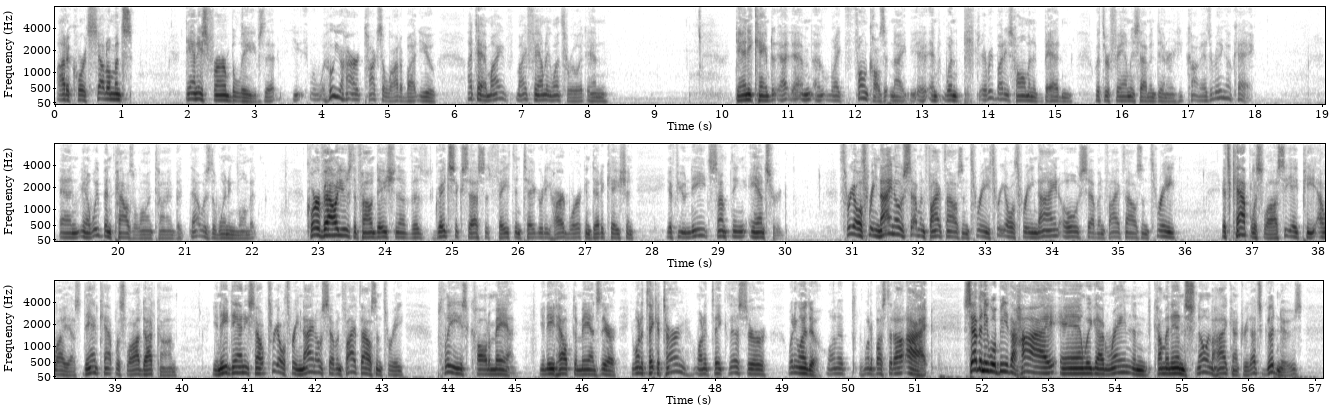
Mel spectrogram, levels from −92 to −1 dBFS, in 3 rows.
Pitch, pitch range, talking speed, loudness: 145 Hz, 130-160 Hz, 165 wpm, -22 LUFS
